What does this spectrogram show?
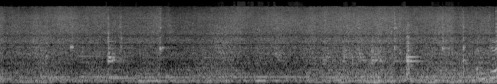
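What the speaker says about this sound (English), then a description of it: "And just stir fry this for like another 30 seconds" Shredded pork is stir-fried in a pan with dark soy sauce for a pressed bean curd and chives dish, giving a steady close sizzle with scraping stirs and light clinks throughout.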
